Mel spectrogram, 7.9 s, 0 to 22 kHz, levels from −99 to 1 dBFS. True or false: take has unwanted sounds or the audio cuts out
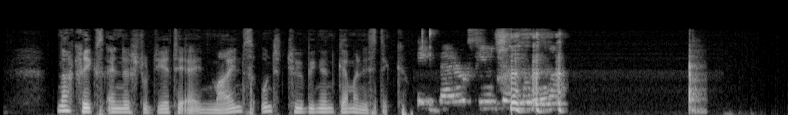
true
